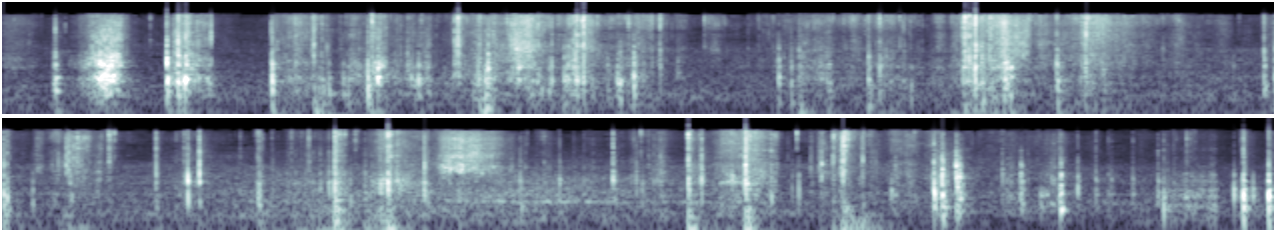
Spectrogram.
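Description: Plastic shrink-wrap on a trading-card box being snipped with scissors and torn away, crinkling in irregular rustles. This is mixed with scrapes and small clicks as the cardboard box is slid out and handled.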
